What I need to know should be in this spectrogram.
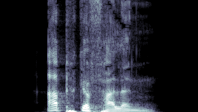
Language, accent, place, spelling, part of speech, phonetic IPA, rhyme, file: German, Germany, Berlin, abgefallen, adjective / verb, [ˈapɡəˌfalən], -apɡəfalən, De-abgefallen.ogg
- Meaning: past participle of abfallen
